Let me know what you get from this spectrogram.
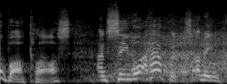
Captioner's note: audience laughs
